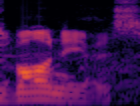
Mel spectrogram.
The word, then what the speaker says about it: Von Avis: From the, How do you say your last name? Avis or Avi? my last name is Von Avis. Yeah. Avis.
